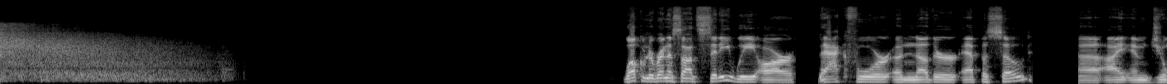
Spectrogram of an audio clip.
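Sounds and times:
gunshot from a gun held to the temple: 0.0 - 2.4
speech: 6.2 - 11.6.

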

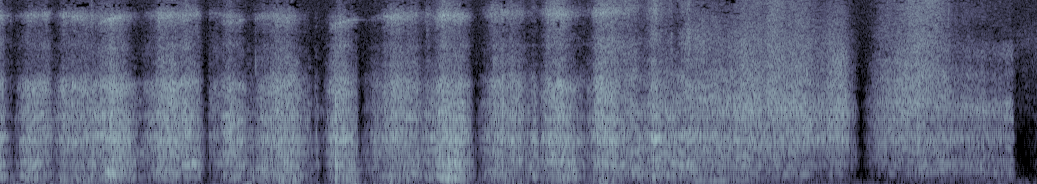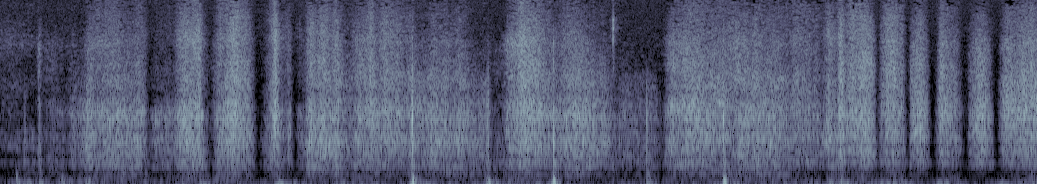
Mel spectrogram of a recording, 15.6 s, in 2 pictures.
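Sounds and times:
sharp brushing strokes: 0.0 - 7.7, 8.3 - 15.5
ear massage rubbing and scratching: 0.0 - 15.5.

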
